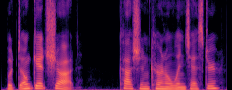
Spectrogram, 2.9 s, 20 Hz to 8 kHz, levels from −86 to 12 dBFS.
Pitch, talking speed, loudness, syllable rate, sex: 175 Hz, 145 wpm, -18 LUFS, 6.1 syllables/s, female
